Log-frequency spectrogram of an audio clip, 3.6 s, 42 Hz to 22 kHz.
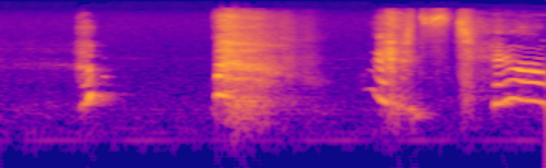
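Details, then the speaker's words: Adult brunette woman with hiccups persisting about 30 minutes, sitting on a bathroom floor: sharp abrupt catch of breath, longer breathy sound, short gasp, then brief voicing. "I now know why babies get so upset about having hiccups now watch me start talking and not have them anymore maybe that's all that no I still have the hiccups I've tried everything to get rid of these hiccups and it's not working"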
